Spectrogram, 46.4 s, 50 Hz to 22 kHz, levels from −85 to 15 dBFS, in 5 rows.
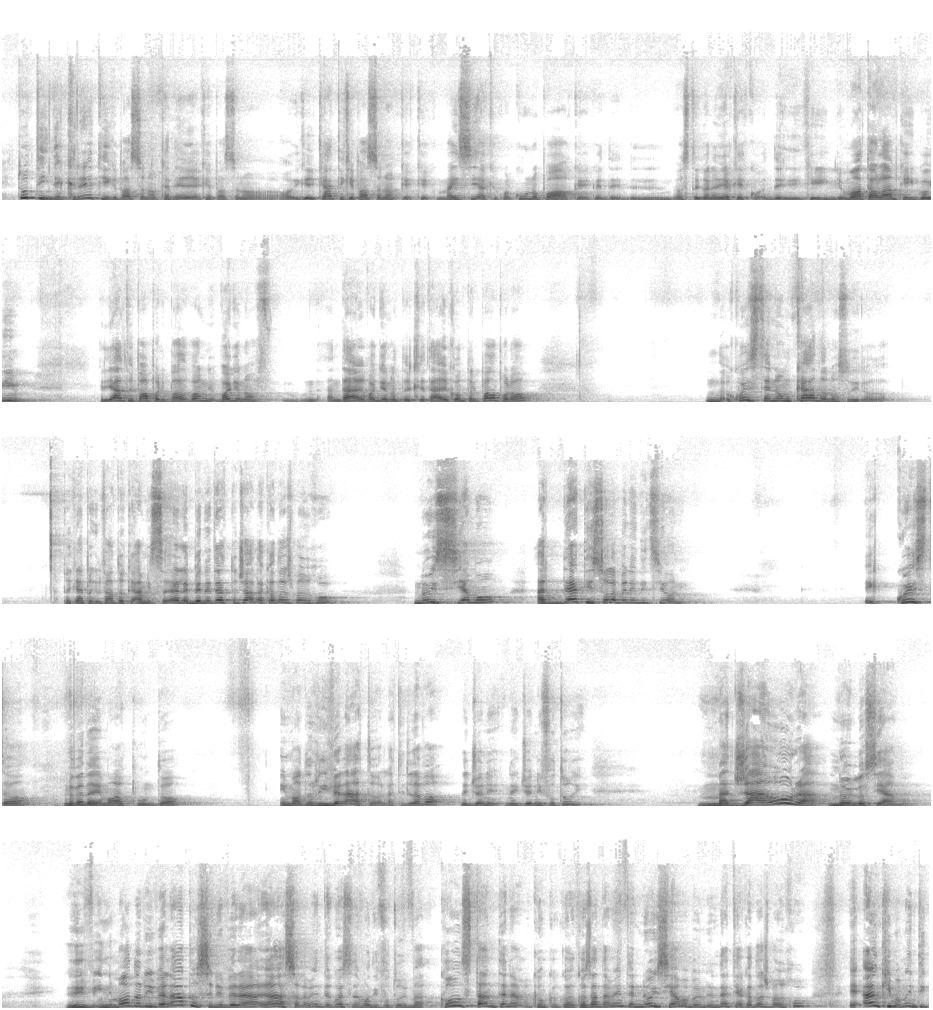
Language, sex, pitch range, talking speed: Italian, male, 180-255 Hz, 145 wpm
